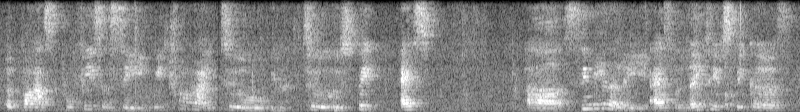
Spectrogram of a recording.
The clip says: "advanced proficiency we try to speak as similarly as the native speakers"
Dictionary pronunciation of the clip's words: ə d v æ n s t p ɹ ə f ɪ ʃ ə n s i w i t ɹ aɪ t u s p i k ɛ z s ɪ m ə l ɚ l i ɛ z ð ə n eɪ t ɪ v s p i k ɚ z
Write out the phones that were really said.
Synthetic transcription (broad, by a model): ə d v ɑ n s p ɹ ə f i s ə s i w i t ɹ aɪ t u s p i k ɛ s s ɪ m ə l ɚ l i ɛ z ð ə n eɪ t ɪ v s p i k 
